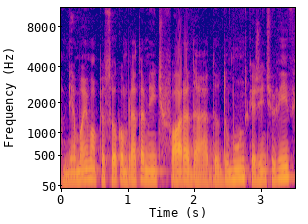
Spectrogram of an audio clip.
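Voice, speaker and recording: A man with a plain, everyday voice speaks at a moderate pace and medium pitch, on a very clean recording with a silent background. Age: 60s. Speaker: family caregiver. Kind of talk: testimony.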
